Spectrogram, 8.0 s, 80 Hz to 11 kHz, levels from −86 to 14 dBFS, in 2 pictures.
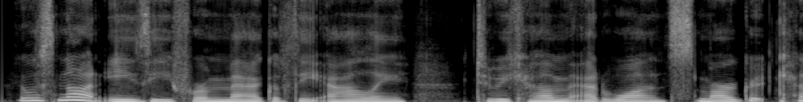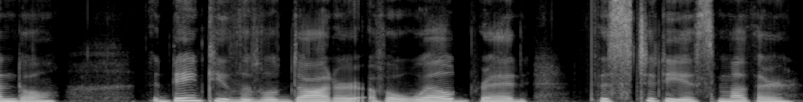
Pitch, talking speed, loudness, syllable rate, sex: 200 Hz, 185 wpm, -16 LUFS, 5.6 syllables/s, female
